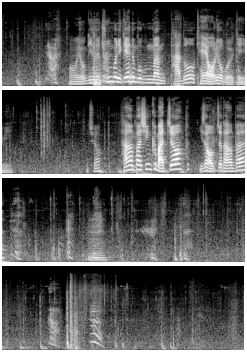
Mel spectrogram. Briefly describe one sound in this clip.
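Footsteps patter on wooden boards and grass.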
